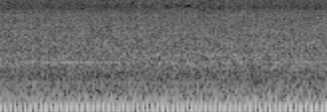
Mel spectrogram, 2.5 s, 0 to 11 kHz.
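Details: Suzuki GSX-R750 with about 2,000 km, warm at about 97–98° on the dash, idling just above 1,000 rpm after the misfire was cured by replacing the original spark plugs with new iridium plugs: steady, even idle with no misses or stumbles.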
